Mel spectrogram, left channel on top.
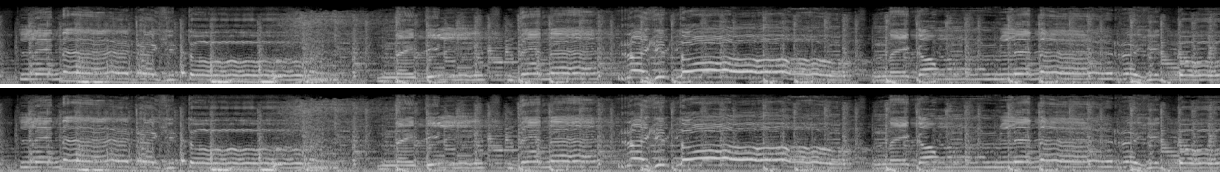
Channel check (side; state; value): right; noise; hum, 13 dB below the sound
